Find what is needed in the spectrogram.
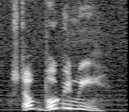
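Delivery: rough attempted Irish accent. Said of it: "my attempt. At a, at a [name] accent".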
